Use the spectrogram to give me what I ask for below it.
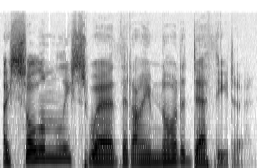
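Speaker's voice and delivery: ordinary delivery, nothing marked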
